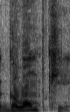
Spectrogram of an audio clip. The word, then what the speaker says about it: gołąbki: Next dish is the cabbage rolls, pronounced gołąbki.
